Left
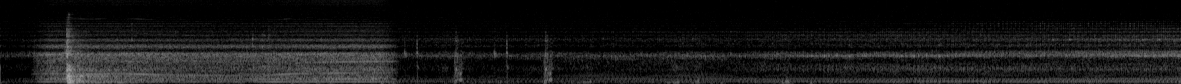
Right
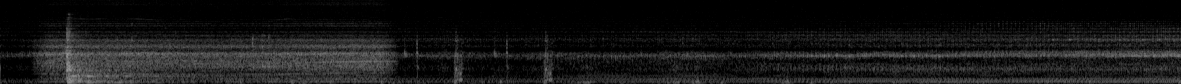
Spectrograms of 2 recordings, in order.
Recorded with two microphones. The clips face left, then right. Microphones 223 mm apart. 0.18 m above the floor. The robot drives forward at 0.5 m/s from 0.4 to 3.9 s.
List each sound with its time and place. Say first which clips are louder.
0.7 s a drawer: left 4 dB; 20° left (ahead or behind), 0.8 m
